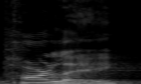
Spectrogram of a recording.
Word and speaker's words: Parler: spelled P-A-R-L-E-R, but it's French, it's pronounced Parler.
